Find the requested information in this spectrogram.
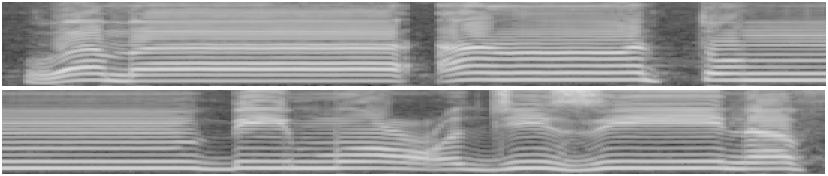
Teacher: میم ساکن کے بعد با ہے, تو یہاں پر اخفاء شفوی کا قاعدہ لگے گا, یعنی یہاں پر غنہ ہوگا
